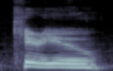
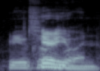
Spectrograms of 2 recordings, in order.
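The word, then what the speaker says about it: Kiryūin: But that's a particular bout in Kill la Kill of Kiryu Satsuki versus wait, hold on. Kiryuin.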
